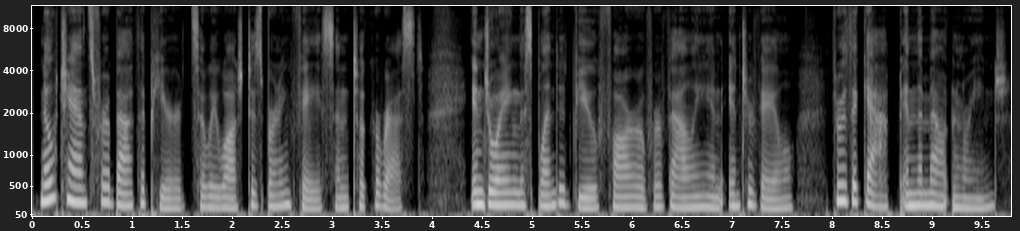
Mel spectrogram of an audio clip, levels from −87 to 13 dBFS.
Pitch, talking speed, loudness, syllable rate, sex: 180 Hz, 195 wpm, -19 LUFS, 5.2 syllables/s, female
